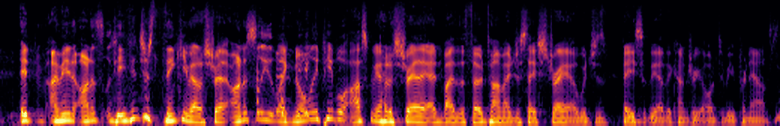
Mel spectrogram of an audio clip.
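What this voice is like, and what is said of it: Thick Australian accent. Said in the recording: “he's Aussie ... Your accent's lately. Already thicker.”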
